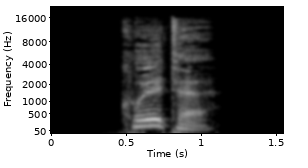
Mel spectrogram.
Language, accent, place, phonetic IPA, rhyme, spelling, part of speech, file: German, Germany, Berlin, [ˈkʊltə], -ʊltə, Kulte, noun, De-Kulte.ogg
- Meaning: nominative/accusative/genitive plural of Kult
